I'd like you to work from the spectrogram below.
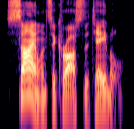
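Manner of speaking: ordinary talk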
